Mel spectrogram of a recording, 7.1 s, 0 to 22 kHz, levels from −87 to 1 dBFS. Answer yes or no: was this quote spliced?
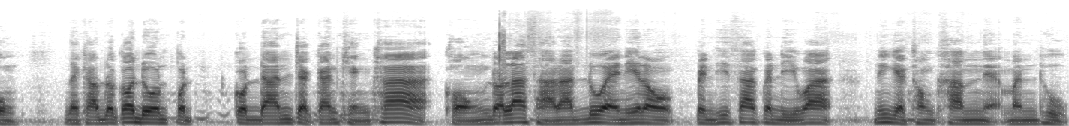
yes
